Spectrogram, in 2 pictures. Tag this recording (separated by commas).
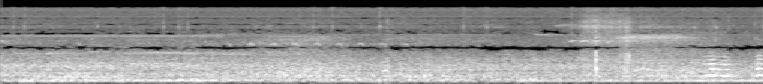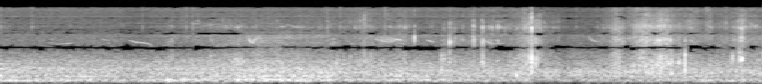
outside, rural or natural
